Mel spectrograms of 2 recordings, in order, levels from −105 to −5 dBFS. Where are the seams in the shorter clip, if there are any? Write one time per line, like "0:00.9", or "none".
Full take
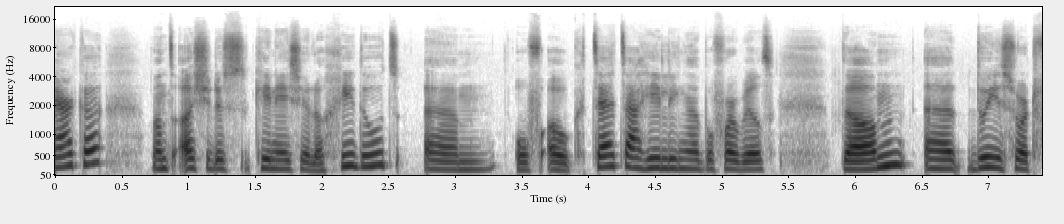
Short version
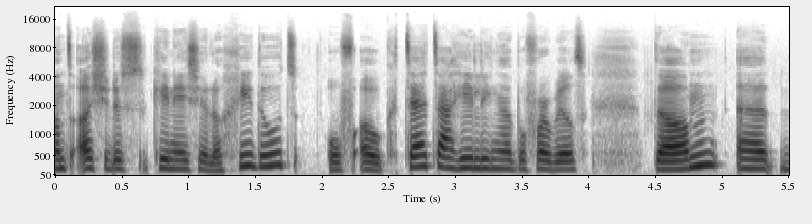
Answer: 0:01.9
